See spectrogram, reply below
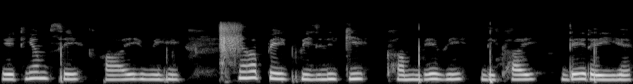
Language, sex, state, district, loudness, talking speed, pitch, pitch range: Hindi, female, Bihar, Saran, -18 LUFS, 150 wpm, 235 Hz, 225-250 Hz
